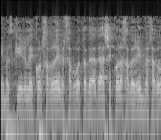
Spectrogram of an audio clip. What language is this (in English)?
Hebrew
